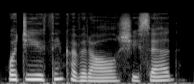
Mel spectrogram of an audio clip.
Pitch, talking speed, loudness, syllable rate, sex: 190 Hz, 280 wpm, -16 LUFS, 5.5 syllables/s, female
